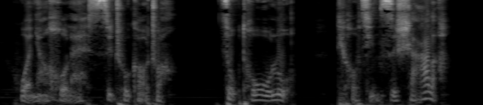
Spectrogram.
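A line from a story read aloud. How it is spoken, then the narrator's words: Cold. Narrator (Chinese): 三强冷冷的说道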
